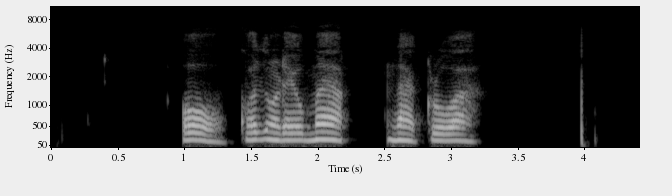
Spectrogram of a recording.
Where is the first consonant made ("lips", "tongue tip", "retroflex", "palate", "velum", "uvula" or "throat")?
throat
